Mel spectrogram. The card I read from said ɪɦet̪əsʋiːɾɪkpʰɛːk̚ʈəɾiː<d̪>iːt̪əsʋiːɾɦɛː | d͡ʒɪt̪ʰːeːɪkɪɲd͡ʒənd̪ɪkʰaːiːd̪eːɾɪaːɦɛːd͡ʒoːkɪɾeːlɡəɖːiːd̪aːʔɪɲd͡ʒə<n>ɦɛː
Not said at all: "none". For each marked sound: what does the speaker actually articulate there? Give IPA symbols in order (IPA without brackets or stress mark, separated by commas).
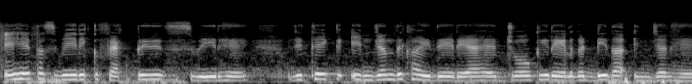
d̪, n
